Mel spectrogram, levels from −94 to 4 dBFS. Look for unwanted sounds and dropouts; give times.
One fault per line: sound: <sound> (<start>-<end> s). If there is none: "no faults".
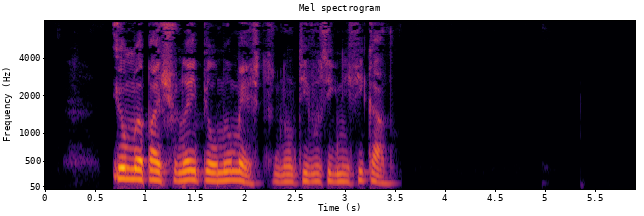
no faults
